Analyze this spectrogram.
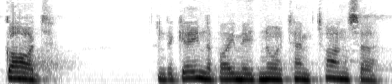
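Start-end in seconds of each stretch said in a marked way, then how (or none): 0.0-0.6 slow, insistent repeat of the question; stern minister repeating. A narrator's reading. Minister pressing the silent boy, stern and slow. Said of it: "the minister repeated the question".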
